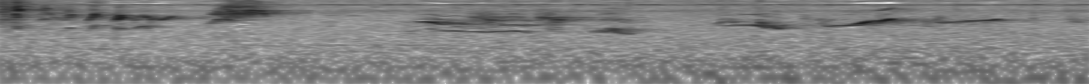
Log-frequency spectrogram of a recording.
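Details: White-rumped shama of the Medan type, a kept songbird: several short whistled phrases in the high range, some rising and slurred, a few buzzy notes early on, over steady low background noise.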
